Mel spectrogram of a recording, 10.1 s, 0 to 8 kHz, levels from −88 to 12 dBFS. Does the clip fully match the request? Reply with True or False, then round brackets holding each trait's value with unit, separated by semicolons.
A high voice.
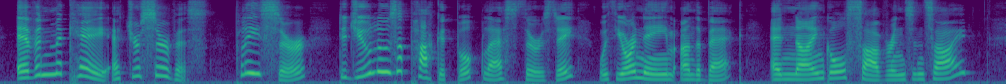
True (210 Hz)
